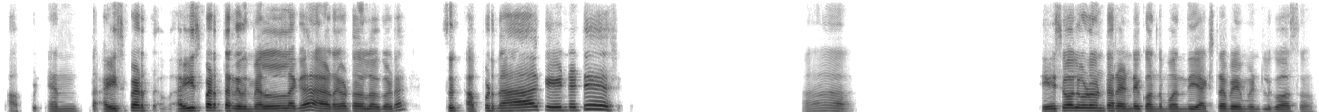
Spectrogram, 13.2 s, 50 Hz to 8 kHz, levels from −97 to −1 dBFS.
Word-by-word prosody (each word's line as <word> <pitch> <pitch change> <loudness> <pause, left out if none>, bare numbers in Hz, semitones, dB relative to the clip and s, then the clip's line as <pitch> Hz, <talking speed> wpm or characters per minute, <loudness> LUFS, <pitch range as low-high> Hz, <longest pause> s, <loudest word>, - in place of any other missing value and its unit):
అప్పుడెంత 155 - -14 0.2
ice 165 +1 0
పెడుతా 190 -1 +3 0.3
ice 190 0 +3
పెడతారు 200 -4 +3
కదా! 155 -1 +1
మెల్లగా 170 +5 +2 0.2
అడగటంలో 160 0 0
గూడా. 215 +9 -3 0.4
సో, - - -1 0.2
అప్పటిదాకేంటంటే 210 - +1 2.1
ఆ! 170 +1 -13 1.9
చేసేవాళ్ళు 195 +6 +2
కూడా 190 0 +3
ఉంటారండి 165 -2 0
కొంతమంది. 150 0 -4
ఎక్స్‌ట్రా 145 +5 -3
పేమెంట్‌లు 145 -2 -5
కోసం. 135 -1 -6
165 Hz, 85 wpm, -23 LUFS, 155-190 Hz, 2.1 s, పెడుతా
